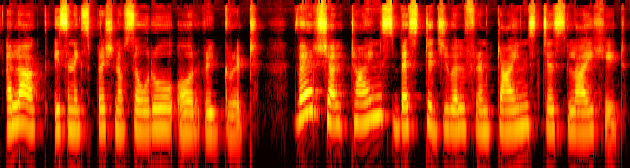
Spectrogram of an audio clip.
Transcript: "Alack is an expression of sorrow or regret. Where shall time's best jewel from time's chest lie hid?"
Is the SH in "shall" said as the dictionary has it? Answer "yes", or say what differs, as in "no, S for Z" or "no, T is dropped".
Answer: yes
